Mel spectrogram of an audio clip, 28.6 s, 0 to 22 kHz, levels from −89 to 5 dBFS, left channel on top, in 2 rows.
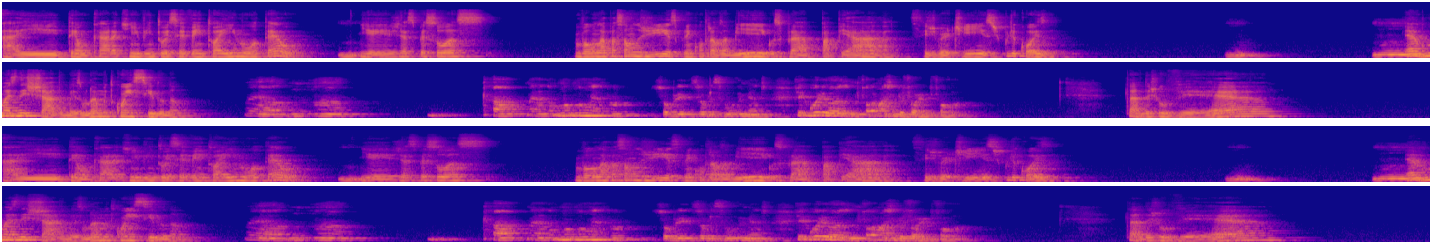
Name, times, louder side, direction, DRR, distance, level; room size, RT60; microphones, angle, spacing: voice 1, 0.0-3.0 3.6-4.8 5.7-8.9 9.2-10.6 14.0-16.2 25.1-25.2 25.5-27.1, left 4 dB, 85° left, 0.5 m, -28 dB
voice 2, 13.7-14.3 16.7-17.8 18.5-18.8 19.1-23.9, left 2 dB, 45° left, 0.7 m, -30 dB
4.2 x 2.6 x 3.3 m
head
